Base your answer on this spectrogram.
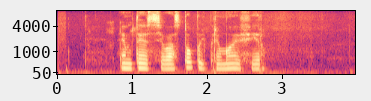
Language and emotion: Russian, neutral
